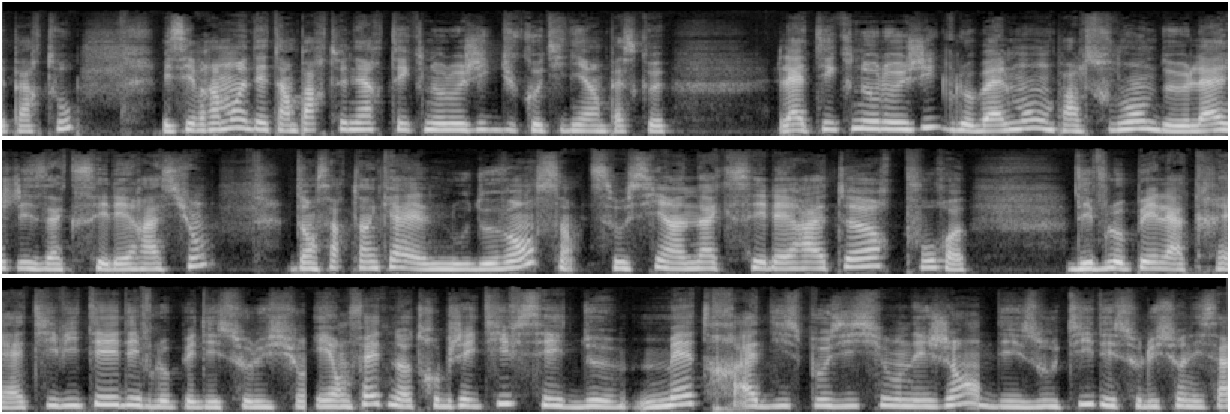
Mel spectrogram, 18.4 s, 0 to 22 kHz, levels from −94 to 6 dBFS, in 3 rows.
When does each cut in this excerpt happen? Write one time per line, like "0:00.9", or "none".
0:09.0
0:13.8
